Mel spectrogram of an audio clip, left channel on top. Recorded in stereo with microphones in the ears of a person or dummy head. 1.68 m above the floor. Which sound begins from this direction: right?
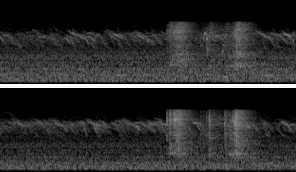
A rattle, at 1.7 s.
